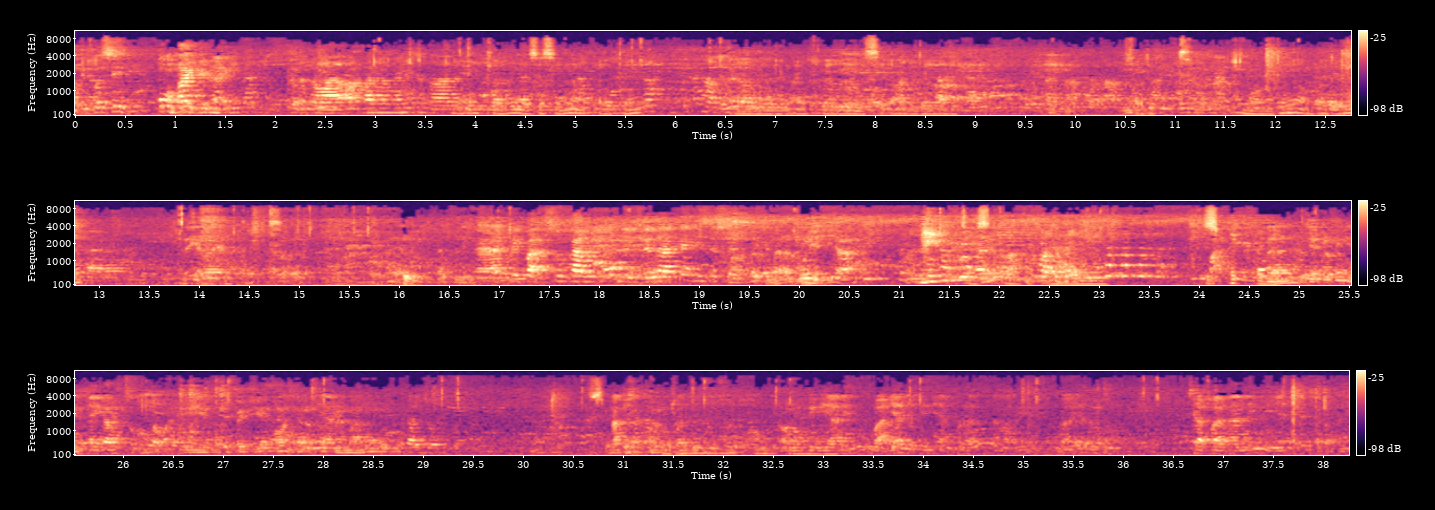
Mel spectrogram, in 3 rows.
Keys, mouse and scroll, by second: 2.5 middle click, 3.5-5.5 middle drag, 5.7 click, 7.1-8.9 middle drag, 9.5-11.7 middle drag, 12.0-13.1 middle drag, 13.2 middle click, 13.9 middle click, 15.1-17.9 right drag, 18.6 right click, 18.9 right click, 19.0-21.4 middle drag, 21.4 right click, 23.0-28.8 drag, 30.7 click, 36.4 right click, 38.1-38.2 middle drag.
